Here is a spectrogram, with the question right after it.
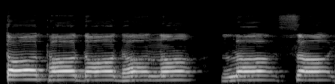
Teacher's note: अर्थात जब इनका उच्चारण हम करते हैं इन वर्णों का तो हमारी जीवा जो है दांत ऊपर वाले दांतों के अंदर वाले हिस्से में टच करती है · तो हमारी जिह्वा जो है दांत, ऊपर वाले दांतों के अंदर वाले हिस्से में टच करती है, इसलिए इनको दंत्य वर्ण कहा जाता है। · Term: दंत वर्ण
